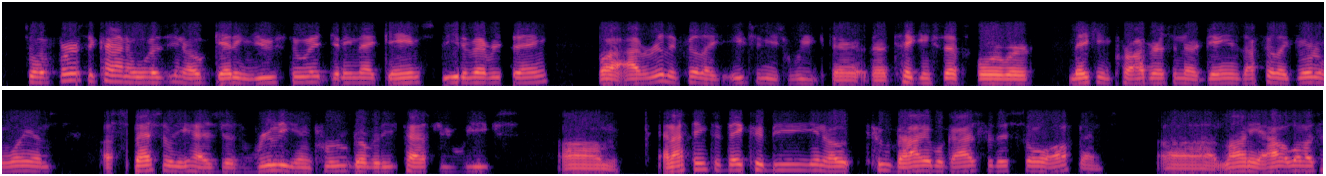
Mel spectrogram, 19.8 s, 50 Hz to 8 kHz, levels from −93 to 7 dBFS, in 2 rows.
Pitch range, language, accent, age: 115-135 Hz, English, American, 20-39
